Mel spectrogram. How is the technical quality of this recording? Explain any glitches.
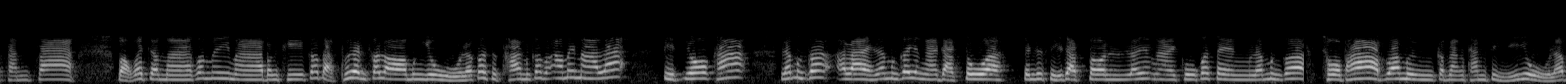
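The recording is narrowband mobile speech with nothing above 4 kHz, and it has two short dropouts of lost AMR speech frames. Around 8.02 to 8.08 s and again around 11.48 to 11.67 s, the speech briefly smears and dips, then returns slightly rough. In each case about 40 ms of data, two 20 ms frames, failed to arrive intact. The decoder filled the gap by repeating the last good pitch and vocal tract settings at falling gain, which produces the drawn-out, fading sound.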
